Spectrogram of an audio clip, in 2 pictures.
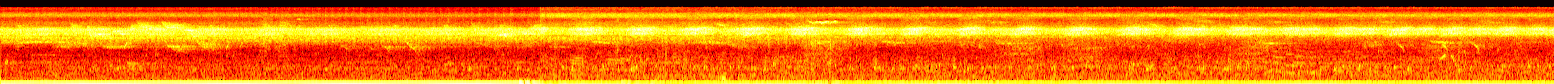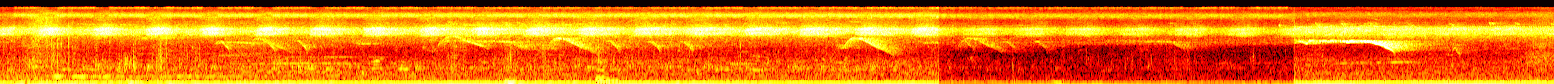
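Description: Cicadas calling in a continuous high shrill that pulses quickly and evenly. Short descending bird calls sound over it, more often in the second half, with a louder one near the end.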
